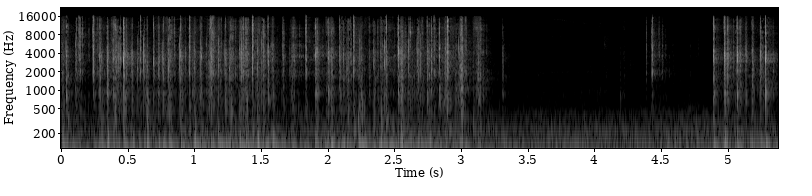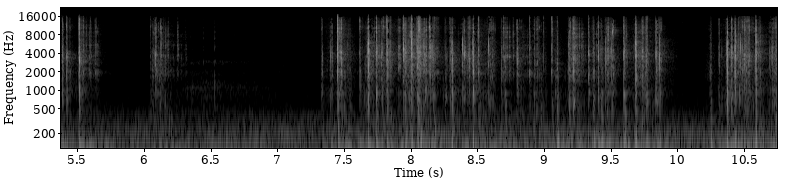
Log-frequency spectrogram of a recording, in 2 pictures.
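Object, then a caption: Plastic computer keyboard. A compact white plastic keyboard resting on a grey mat is typed on with fingertips, giving dense bursts of quick, bright clicky keystrokes. The bursts are broken by short pauses at about 3–5 seconds and again around 6–7 seconds, where only a low background rumble remains.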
